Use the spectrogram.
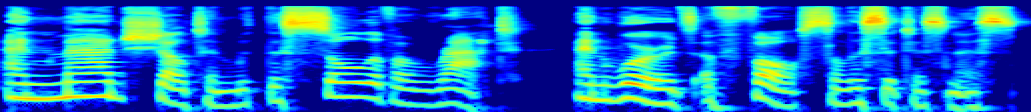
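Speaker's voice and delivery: usual speaking voice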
